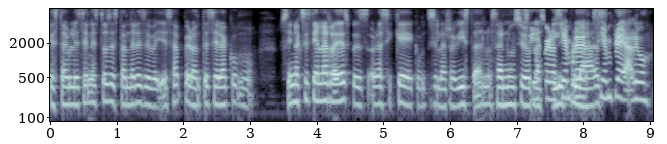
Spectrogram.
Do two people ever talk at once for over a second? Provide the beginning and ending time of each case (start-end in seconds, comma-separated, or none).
7.0-8.4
